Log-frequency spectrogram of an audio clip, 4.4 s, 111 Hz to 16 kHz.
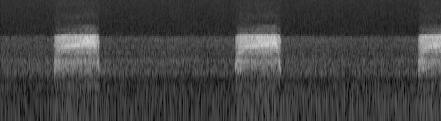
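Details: An owl on a porch at 1:53 AM, May 5, 2013, repeats a short, coarse hissing screech three times, about every one and three-quarter seconds, in otherwise quiet night air.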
